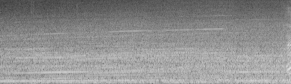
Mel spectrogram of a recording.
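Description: A Bugatti Chiron Super Sport at very high speed, its engine roaring loud and steady under heavy wind and road rush, the tone climbing gradually as it keeps accelerating.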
